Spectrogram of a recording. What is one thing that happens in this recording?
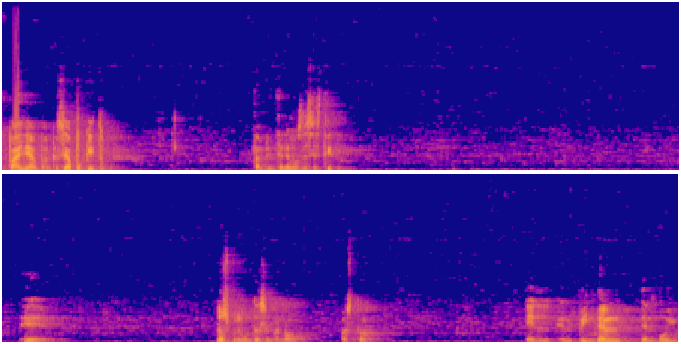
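A man preaches into a microphone with emphatic pauses.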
